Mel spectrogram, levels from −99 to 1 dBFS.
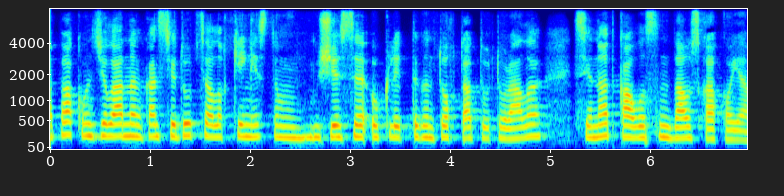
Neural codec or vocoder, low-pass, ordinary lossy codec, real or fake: codec, 16 kHz, 1 kbps, X-Codec, WavLM features, trained on Multilingual LibriSpeech; none; none; fake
